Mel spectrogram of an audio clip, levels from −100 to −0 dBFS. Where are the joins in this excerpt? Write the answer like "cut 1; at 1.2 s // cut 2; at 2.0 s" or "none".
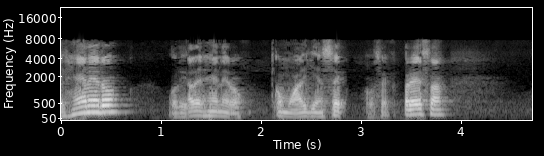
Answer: cut 1; at 1.3 s // cut 2; at 2.1 s // cut 3; at 2.8 s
